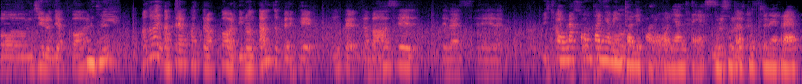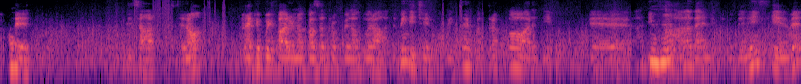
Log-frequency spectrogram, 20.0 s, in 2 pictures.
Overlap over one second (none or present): present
